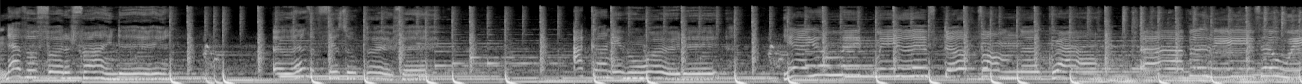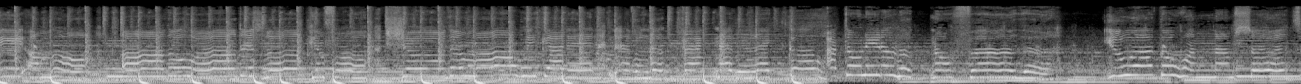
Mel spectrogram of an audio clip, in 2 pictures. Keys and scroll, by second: 17.7 Up, 25.6 Up.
